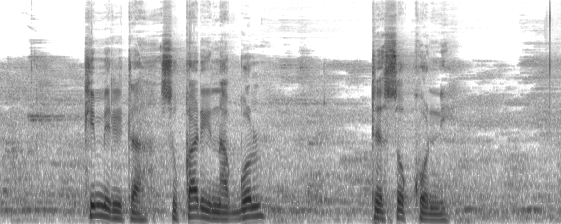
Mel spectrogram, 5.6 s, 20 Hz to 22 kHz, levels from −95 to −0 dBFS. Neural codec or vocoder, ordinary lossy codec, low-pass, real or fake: none; none; none; real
